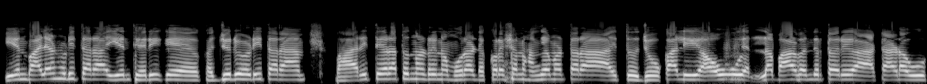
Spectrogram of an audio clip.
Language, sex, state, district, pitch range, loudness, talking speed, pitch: Kannada, female, Karnataka, Gulbarga, 215-235 Hz, -12 LUFS, 155 wpm, 225 Hz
